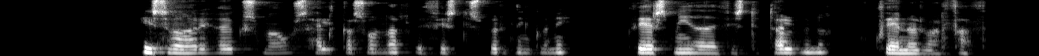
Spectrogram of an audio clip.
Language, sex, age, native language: Icelandic, female, 40-49, Icelandic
